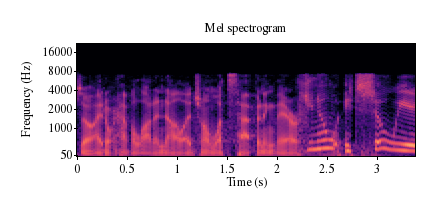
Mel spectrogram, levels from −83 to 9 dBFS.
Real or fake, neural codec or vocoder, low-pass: fake; codec, 16 kHz, 4 kbps, X-Codec, WavLM features, trained on Multilingual LibriSpeech; 7.2 kHz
